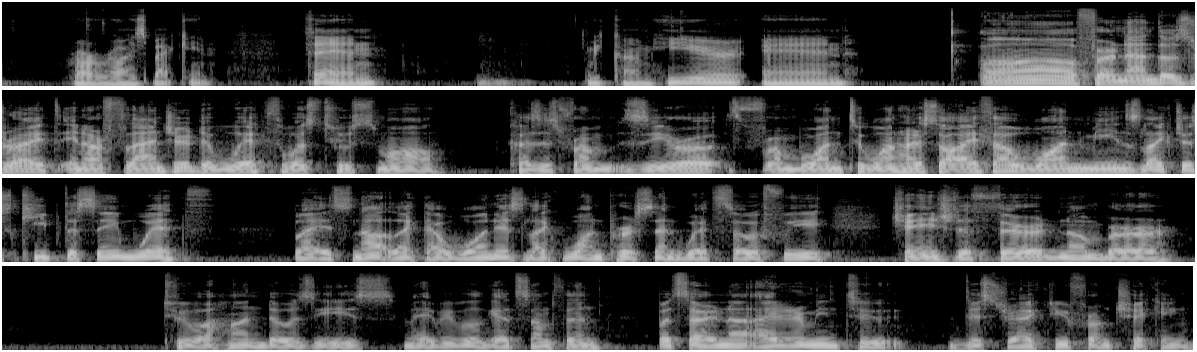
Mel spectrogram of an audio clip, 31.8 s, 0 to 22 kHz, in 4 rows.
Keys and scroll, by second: 29.6 super+c.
